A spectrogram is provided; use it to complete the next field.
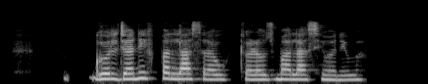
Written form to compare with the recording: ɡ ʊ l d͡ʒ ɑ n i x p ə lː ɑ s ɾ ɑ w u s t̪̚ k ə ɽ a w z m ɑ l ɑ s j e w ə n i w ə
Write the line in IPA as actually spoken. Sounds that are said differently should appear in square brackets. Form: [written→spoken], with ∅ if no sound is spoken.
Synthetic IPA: ɡ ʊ l d͡ʒ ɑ n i x p ə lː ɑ s ɾ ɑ w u [s→x] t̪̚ k ə ɽ a w z m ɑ l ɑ s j e w ə n i w ə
